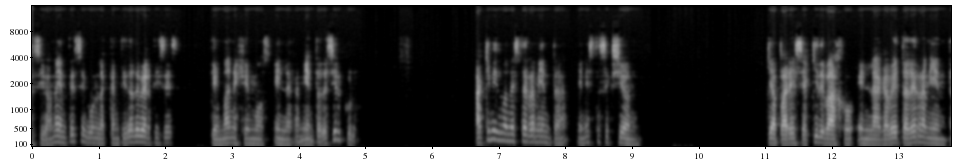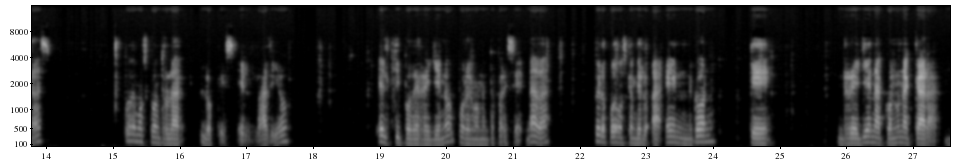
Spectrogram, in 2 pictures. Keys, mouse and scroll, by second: 0.0 click, 0.0 shift+middle click, 9.7 click, 14.9 click, 20.6 click.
